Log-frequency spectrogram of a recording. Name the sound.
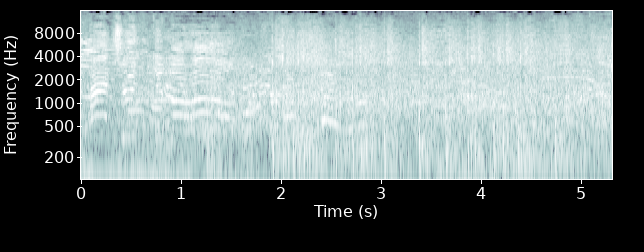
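burst of gunfire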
